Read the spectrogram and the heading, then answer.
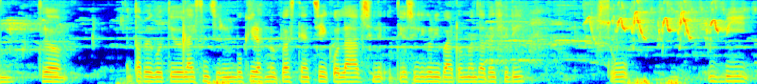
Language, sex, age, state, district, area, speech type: Nepali, female, 30-45, West Bengal, Alipurduar, urban, spontaneous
